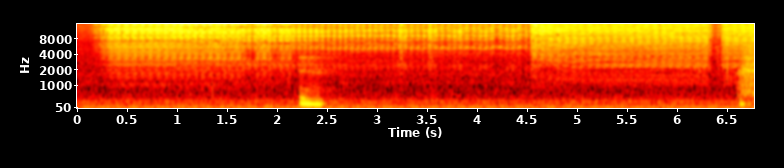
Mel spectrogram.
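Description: A tattoo machine needle buzzes in a steady, low electric drone that runs through the whole clip, with a couple of brief louder thumps.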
